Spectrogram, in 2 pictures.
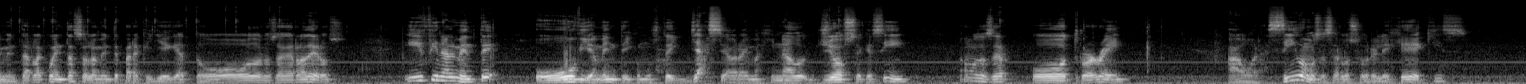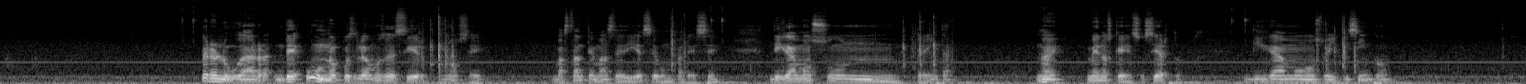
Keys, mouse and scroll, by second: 0.1 click, 0.8-2.6 drag, 2.7 click, 6.1-6.5 scroll down 2, 6.6-7.7 scroll up 3, 8.3 click, 9.9 click, 11.6-13.2 shift+middle drag, 15.3-17.1 scroll down 2, 17.1 click, 19.4 KP_1, 19.6 KP_0, 19.7 KP_Enter, 22.0 Escape, 22.4 click, 24.3 KP_3, 24.5 KP_0, 24.6 KP_Enter, 27.6 click, 28.4 KP_2, 28.6 KP_5, 28.7 KP_Enter, 30.3-30.5 scroll down 2.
